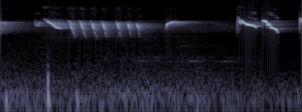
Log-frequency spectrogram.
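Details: Oriental white-eye singing: a fast buzzy trill of high notes, then a short thin whistle and two piercing downward-slurred chirps, over a quiet low background hum.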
